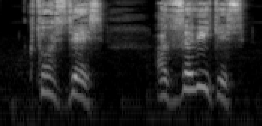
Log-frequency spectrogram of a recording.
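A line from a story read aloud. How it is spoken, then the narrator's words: Childlike frightened cry. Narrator (Russian): закричала по-детски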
